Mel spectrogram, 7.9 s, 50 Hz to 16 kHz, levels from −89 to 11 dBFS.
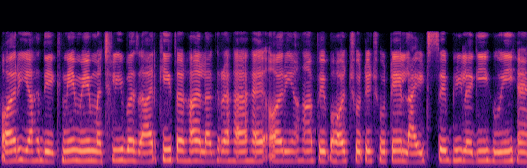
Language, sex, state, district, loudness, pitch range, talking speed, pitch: Hindi, female, Delhi, New Delhi, -14 LUFS, 205-215 Hz, 165 wpm, 210 Hz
